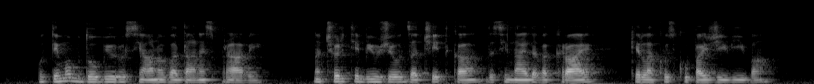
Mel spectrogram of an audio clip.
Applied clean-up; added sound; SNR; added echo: none; none; none; none.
